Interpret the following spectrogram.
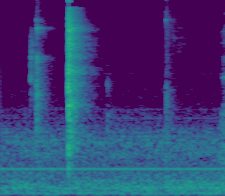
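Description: Perfume packaging and a glass perfume bottle being handled: a few light clicks and taps, the sharpest about two-thirds of a second in.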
